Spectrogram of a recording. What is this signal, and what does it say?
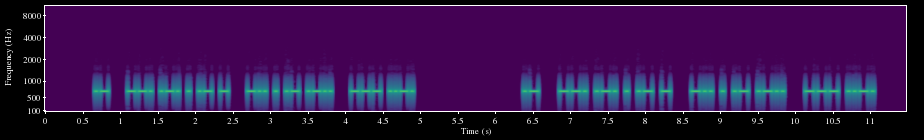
Morse code, heard as a keyed tone, about 29 wpm, 700 Hz. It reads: A GREAT DEAL OF A GREAT DEAL OF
